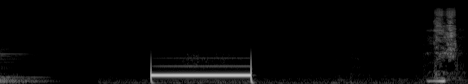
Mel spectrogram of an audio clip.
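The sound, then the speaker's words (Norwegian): A single steady telephone ringing tone sounds for about a second, loud and clear against near silence, as an outgoing call to the sponsor NDV Sport in Voss connects, followed by a brief faint noise. “ringer her til vår nye sponsor.”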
